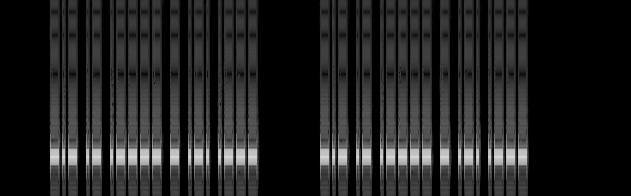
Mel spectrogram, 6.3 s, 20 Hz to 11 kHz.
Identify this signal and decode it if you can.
Morse code, heard as a keyed tone, about 40 wpm, 700 Hz. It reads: KA1TRJ KA1TRJ
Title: USA Call Signs - 6 Characters - Repeated 2x - 40wpm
